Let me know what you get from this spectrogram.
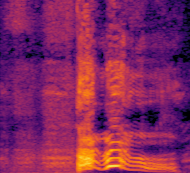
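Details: Sherpa, an Alaskan Malamute, talks back while his owner speaks: one drawn-out, modulated woo-woo vocalization that rises, dips and trails off over about a second, with a soft human voice before it.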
